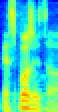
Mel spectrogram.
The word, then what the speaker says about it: Esposito: No, it's the correct pronunciation is Dino Esposito. – Esposito, okay.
